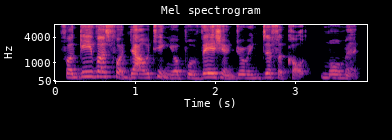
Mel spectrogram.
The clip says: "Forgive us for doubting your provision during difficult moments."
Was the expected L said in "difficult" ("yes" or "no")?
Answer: yes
